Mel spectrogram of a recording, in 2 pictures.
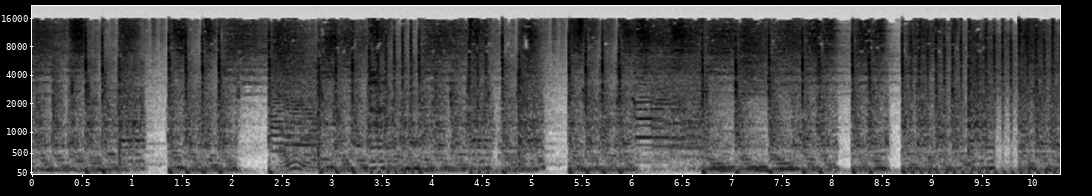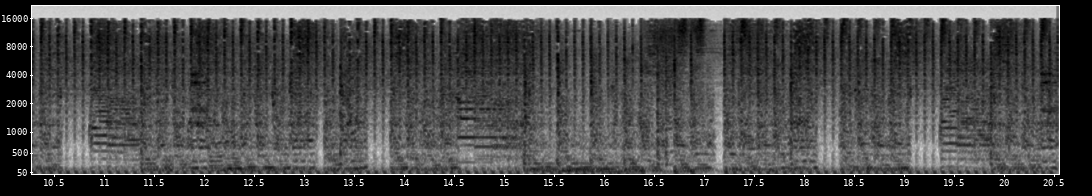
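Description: Technical death metal guitar playthrough: two seven-string Kiesel electric guitars shred fast riffs over the band's backing track. The music stops dead several times in short breaks during the first half, then runs on with a fast, even low pulse underneath.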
